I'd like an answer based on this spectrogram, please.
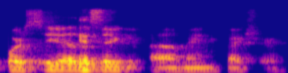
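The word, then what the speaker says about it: Faurecia: Forcia. Forcia, the It's- big manufacturer in Saline. How do you spell that?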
